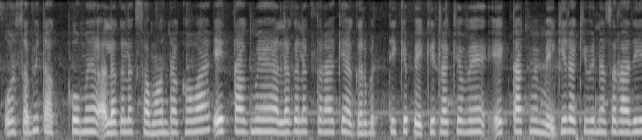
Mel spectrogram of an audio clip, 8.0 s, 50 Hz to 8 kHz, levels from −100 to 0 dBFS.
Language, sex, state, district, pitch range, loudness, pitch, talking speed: Hindi, female, Uttar Pradesh, Etah, 230-240 Hz, -24 LUFS, 235 Hz, 240 wpm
